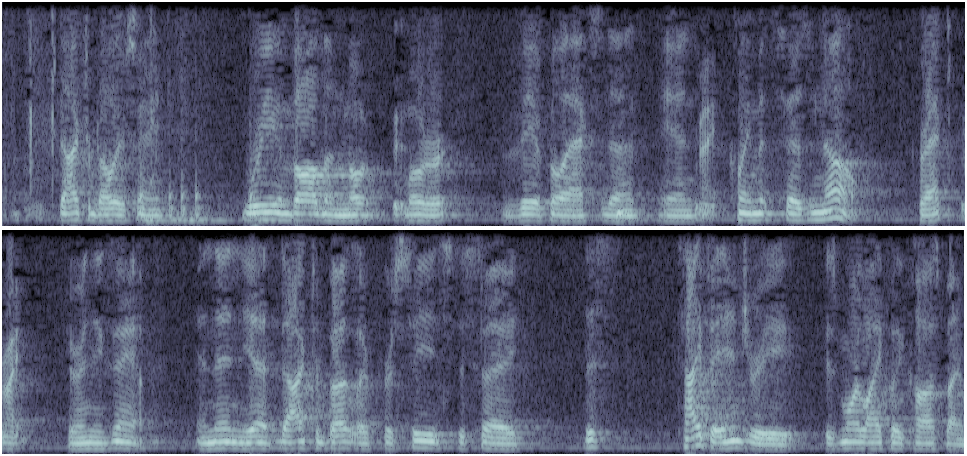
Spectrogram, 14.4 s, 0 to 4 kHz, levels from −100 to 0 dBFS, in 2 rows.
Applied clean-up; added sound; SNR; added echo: none; none; none; none.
